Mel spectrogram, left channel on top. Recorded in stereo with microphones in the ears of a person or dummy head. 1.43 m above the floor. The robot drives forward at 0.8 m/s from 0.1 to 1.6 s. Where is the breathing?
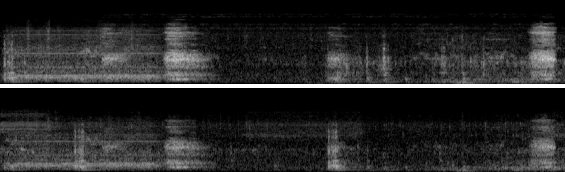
60° left (ahead or behind); by 5.6 s 55° left (ahead or behind).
